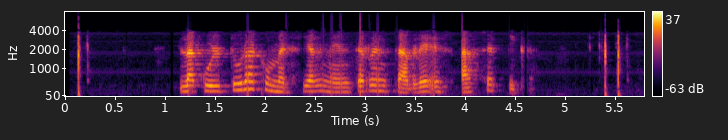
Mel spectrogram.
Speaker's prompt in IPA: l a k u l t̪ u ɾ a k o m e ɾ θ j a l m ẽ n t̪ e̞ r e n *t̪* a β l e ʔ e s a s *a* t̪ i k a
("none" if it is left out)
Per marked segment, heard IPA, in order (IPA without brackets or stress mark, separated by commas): t̪, e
